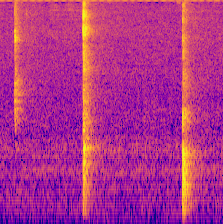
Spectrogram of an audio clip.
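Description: Two short, sharp clicks about a second apart, with a fainter tick just before them.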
